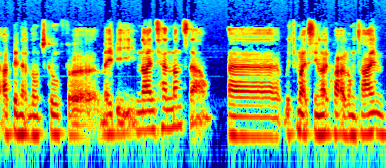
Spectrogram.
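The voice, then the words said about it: British accent. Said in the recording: “as you can probably tell from my accent, I'm I'm based in the UK”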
